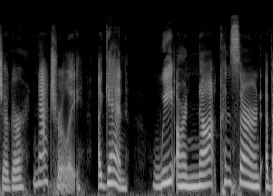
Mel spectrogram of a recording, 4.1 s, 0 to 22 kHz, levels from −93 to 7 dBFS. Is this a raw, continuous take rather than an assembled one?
no; 1 cut; at 1.3 s

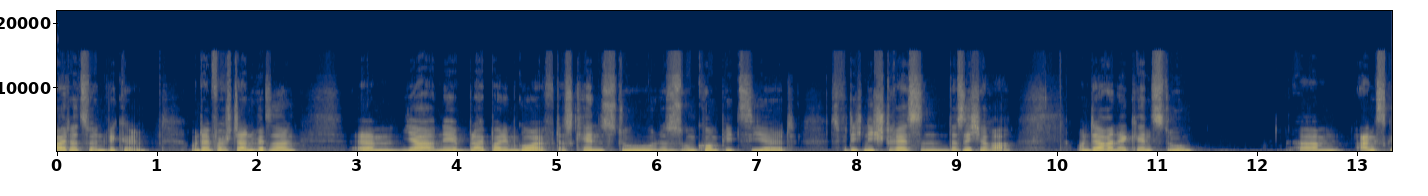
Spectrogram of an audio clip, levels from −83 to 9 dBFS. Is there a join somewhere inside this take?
yes; 2 cuts; at 2.1 s, 9.0 s

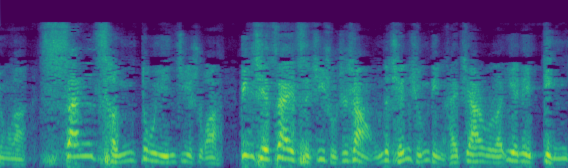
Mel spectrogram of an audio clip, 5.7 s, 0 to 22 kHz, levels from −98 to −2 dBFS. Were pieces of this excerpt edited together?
no; 0 cuts

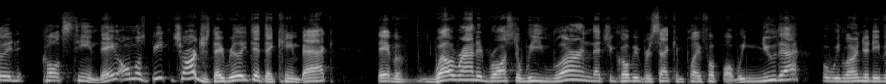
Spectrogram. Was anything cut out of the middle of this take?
no; 0 cuts

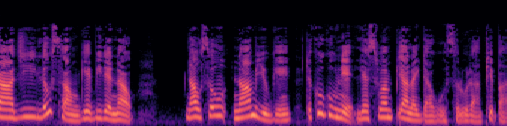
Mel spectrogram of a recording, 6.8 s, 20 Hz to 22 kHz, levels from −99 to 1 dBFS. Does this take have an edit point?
no; 0 cuts

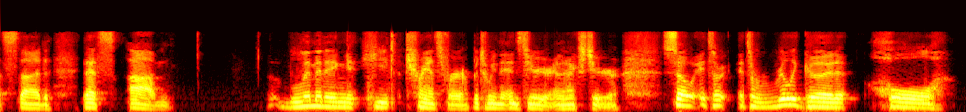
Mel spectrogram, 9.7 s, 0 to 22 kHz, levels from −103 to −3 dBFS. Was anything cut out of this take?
no; 0 cuts

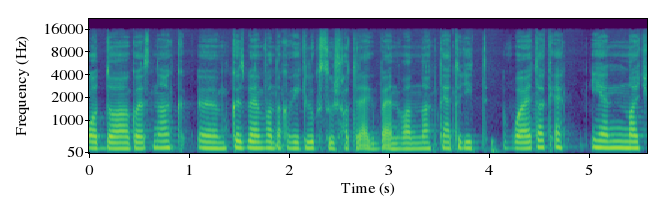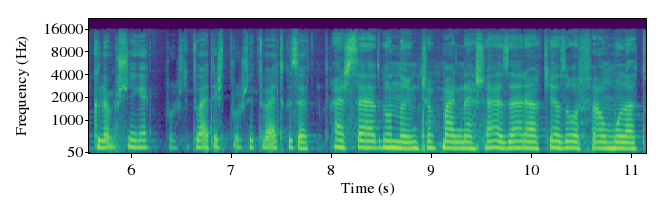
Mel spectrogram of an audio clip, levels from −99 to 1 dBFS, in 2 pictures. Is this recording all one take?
yes; 0 cuts

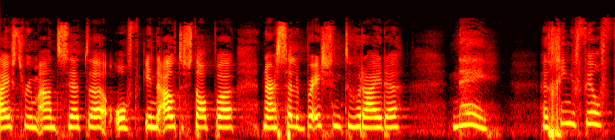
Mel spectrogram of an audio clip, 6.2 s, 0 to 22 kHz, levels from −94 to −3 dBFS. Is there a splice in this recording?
no; 0 cuts

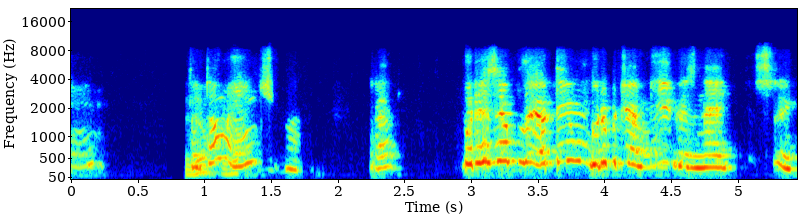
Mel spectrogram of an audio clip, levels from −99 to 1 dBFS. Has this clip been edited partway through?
no; 0 cuts

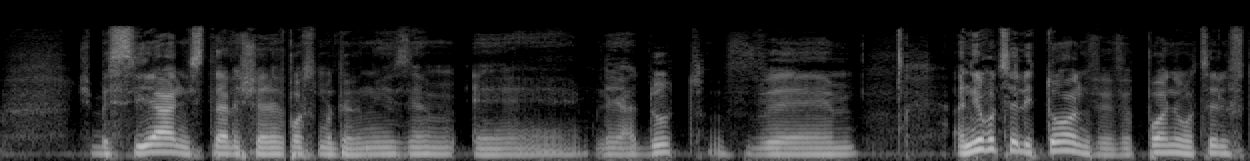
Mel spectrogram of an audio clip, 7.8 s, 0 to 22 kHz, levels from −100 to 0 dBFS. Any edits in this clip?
yes; 3 cuts; at 1.8 s, 5.8 s, 6.8 s

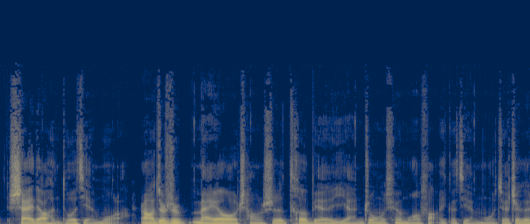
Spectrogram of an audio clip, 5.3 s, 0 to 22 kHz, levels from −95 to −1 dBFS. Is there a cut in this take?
yes; 1 cut; at 1.3 s

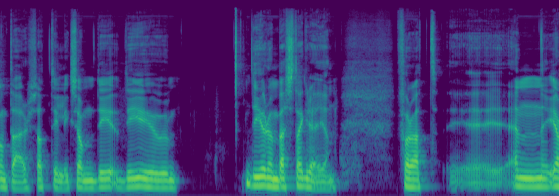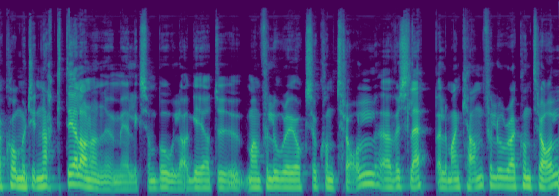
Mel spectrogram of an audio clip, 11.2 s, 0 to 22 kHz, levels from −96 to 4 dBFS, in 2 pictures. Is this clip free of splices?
yes; 0 cuts

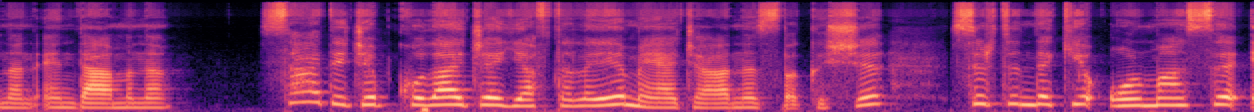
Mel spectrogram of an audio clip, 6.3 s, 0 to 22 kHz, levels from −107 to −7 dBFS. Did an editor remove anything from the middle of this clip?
yes; 2 cuts; at 1.9 s, 3.9 s

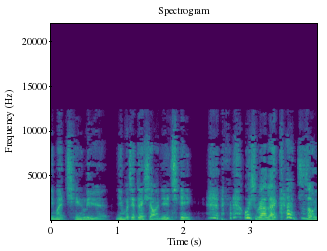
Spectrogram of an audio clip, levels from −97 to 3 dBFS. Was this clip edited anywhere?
yes; 1 cut; at 0.9 s

